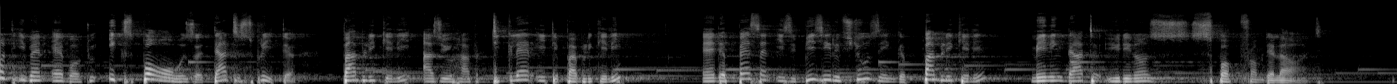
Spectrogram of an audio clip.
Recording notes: SUNDAY LIVE SERVICE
